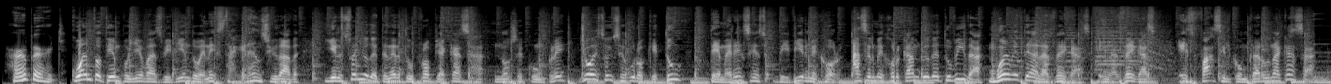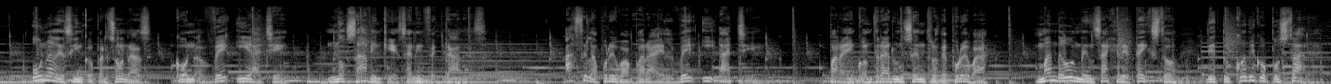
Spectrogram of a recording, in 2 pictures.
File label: Spanish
